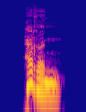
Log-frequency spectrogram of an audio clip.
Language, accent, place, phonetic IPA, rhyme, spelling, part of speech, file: German, Germany, Berlin, [ˈhɛʁən], -ɛʁən, Herren, noun, De-Herren.ogg
- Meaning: 1. all-case plural of Herr 2. genitive/dative/accusative singular of Herr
